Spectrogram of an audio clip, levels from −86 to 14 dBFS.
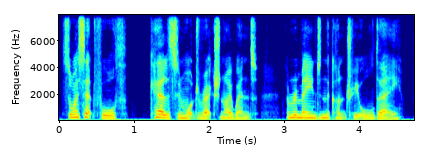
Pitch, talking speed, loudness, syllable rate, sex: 200 Hz, 215 wpm, -19 LUFS, 6.1 syllables/s, female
